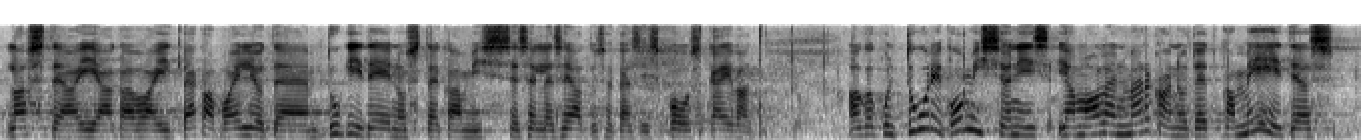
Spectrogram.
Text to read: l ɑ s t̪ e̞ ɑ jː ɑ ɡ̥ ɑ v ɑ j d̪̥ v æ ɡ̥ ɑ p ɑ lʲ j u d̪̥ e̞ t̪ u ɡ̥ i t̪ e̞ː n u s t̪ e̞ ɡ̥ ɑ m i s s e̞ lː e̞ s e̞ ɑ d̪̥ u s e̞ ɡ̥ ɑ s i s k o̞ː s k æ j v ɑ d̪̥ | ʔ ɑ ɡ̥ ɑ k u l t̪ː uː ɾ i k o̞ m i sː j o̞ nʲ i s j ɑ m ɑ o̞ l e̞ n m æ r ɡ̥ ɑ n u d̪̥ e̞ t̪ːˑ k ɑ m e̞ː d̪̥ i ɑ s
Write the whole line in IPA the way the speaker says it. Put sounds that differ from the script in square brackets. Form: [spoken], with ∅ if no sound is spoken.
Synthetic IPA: l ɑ s t̪ e̞ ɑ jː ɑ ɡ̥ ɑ v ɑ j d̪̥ v æ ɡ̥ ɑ p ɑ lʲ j u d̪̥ e̞ t̪ u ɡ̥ i t̪ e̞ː n u s t̪ e̞ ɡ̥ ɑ m i s s e̞ lː e̞ s e̞ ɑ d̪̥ u s e̞ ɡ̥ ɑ s i s k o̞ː s k æ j v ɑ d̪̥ | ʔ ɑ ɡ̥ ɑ k u l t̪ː uː ɾ i k o̞ m i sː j o̞ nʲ i s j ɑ m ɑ o̞ l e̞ n m æ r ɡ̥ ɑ n u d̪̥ e̞ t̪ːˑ k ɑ m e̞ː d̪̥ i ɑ s

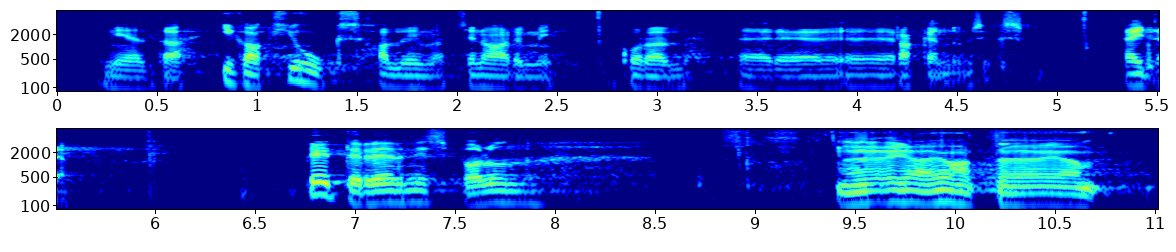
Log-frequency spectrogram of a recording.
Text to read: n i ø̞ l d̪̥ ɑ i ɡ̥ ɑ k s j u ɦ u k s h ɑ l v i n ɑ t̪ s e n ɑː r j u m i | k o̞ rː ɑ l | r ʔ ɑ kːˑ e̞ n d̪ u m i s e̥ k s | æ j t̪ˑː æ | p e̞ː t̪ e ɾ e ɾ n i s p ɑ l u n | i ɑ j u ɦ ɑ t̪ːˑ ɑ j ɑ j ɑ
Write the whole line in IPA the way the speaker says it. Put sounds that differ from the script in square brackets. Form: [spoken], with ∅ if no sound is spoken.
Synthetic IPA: n i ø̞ l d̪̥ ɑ i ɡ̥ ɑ k s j u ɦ u k s h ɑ l v i [m] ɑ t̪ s e n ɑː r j u m i | k o̞ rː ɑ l | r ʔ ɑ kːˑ e̞ n d̪ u m i s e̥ k s | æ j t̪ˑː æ | p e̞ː t̪ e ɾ e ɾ n i s p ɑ l u n | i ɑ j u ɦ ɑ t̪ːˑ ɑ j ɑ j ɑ

